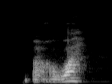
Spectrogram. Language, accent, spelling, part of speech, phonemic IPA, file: French, Canada, broie, verb, /bʁwa/, LL-Q150 (fra)-broie.wav
- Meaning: inflection of broyer: 1. first/third-person singular present indicative/subjunctive 2. second-person singular imperative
